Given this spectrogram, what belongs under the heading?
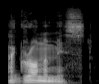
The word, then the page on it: agronomist: British English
